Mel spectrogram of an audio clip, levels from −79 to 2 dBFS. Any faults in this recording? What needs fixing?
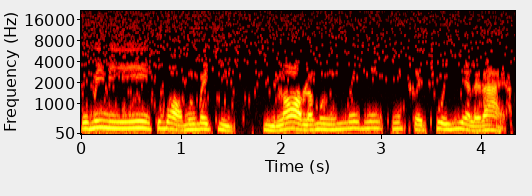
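Overdone noise removal throughout: the noise reduction was set too strong, switching off frequency bands near its noise estimate, leaving twinkling specks between phrases. Set the reduction strength lower, or clean up the noise at the recording stage so less processing is needed.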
